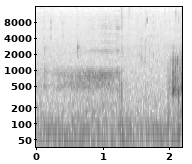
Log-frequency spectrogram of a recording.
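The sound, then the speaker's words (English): A quiet sip of coffee: a soft sustained slurp for about a second, a pause, then a brief faint clatter or swallow. No one speaks. “So I'm going to take a coffee sip here.”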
